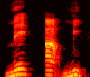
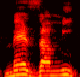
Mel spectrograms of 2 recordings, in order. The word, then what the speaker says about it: mes amis: You see, you have to join. You can never say mes amis. You have mes amis. It is mandatory.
